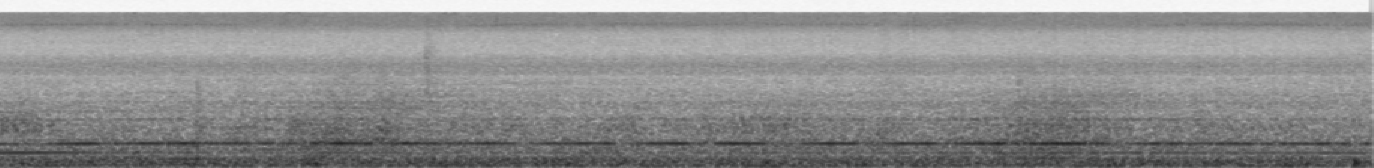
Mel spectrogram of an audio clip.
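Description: Electric commuter train carriage running at speed: a steady rumble of wheels on the rails, with a steady hum holding two notes.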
